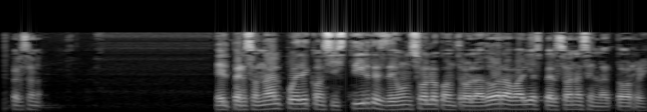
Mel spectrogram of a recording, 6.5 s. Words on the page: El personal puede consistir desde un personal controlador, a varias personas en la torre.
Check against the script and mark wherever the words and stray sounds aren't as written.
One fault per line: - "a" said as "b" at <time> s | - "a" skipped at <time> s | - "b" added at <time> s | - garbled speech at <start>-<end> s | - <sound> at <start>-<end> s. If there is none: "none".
- "personal" said as "solo" at 4.1 s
